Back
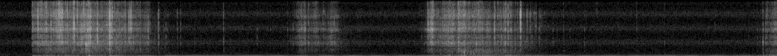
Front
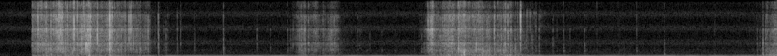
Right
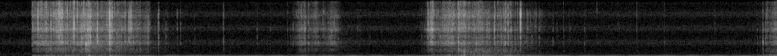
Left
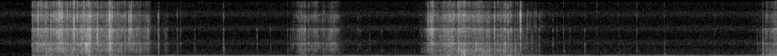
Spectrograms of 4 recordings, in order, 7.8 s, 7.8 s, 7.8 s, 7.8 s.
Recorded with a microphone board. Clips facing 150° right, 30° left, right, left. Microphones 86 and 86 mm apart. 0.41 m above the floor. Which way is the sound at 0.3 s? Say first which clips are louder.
Front 9 dB, left 7 dB; 55° left.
